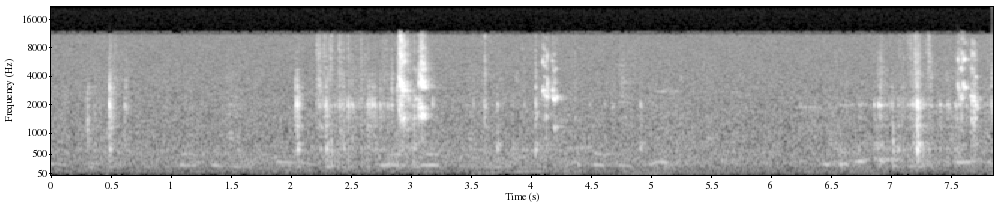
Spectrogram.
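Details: Rosy-faced lovebird chirping: a quick pair of high, harsh chirps, then a single shorter chirp a second later and more scattered chirps near the end, over faint background hiss and light tapping.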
